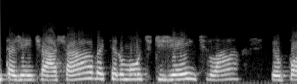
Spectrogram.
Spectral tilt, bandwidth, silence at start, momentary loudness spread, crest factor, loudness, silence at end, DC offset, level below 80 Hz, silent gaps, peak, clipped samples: -9 dB/octave; 4.4 kHz; 0 s; 6 LU; 10 dB; -11 LUFS; 0 s; under 0.1%; -44 dBFS; none; 0 dBFS; under 0.1%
